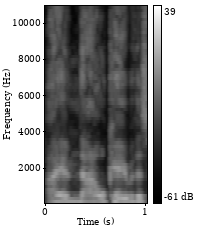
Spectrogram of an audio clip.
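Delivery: loud, high-pitched screaming. Retelling how a dad chased his daughter out: imitating a screaming dad. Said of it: "He's screaming at me".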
